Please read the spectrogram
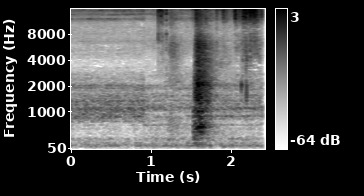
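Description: Salt poured from a hand into a pot of herb broth, a short hiss of about a third of a second near the end, over a low steady background.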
